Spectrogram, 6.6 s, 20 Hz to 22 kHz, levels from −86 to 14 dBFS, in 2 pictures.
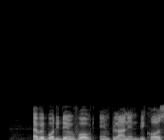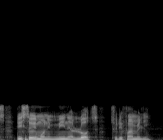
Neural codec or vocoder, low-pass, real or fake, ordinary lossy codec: none; 5.4 kHz; real; none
